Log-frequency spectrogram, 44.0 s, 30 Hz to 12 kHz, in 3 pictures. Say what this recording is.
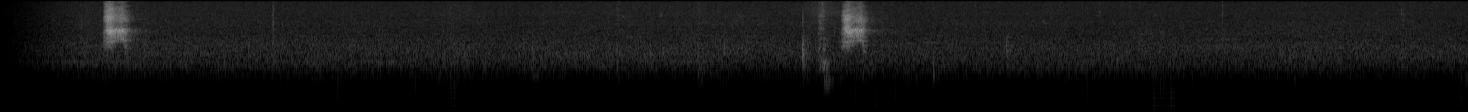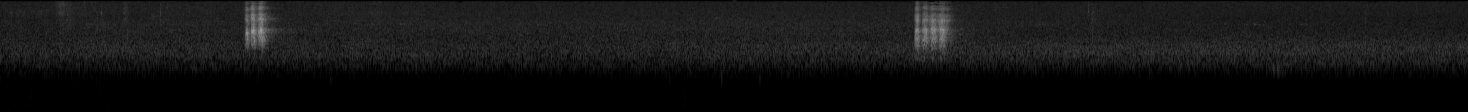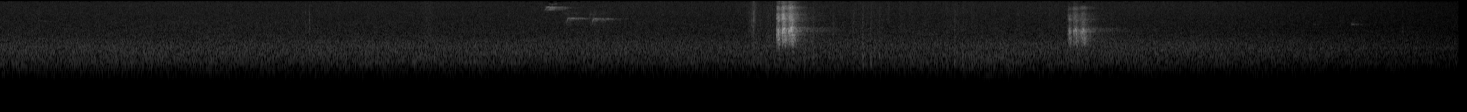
A screeching Magpie in the top of a birch
A magpie sitting high up in the birch and screeching.
Recorded wih;
Zoom H4n pro
Microphone Sennheiser shotgun MKE 600
Triton Audio FetHead Phantom
Rycote Classic-softie windscreen
Wavelab
bird, birds, birdsong, chirps, cm3, fethead, garden, h4n, magpie, nature, tweet, whistle, whistling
